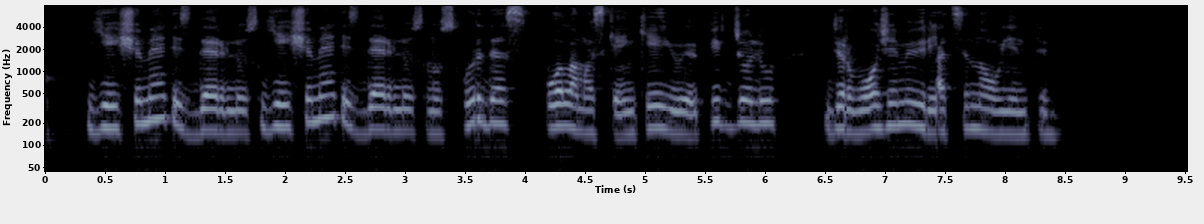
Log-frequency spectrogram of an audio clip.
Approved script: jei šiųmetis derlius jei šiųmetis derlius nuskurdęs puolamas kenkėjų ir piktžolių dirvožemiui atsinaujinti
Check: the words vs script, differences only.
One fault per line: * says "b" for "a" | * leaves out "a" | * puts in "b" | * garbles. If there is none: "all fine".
all fine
